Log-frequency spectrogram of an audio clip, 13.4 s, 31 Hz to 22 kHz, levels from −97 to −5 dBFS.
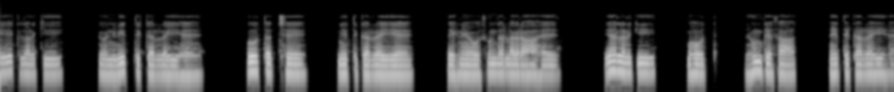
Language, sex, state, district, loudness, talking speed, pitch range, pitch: Hindi, male, Bihar, Lakhisarai, -31 LUFS, 130 wpm, 110-120 Hz, 115 Hz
